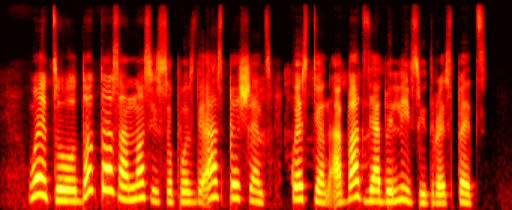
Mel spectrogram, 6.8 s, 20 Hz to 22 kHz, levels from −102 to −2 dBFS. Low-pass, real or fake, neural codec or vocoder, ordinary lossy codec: 19.8 kHz; fake; codec, 44.1 kHz, 7.8 kbps, DAC; none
